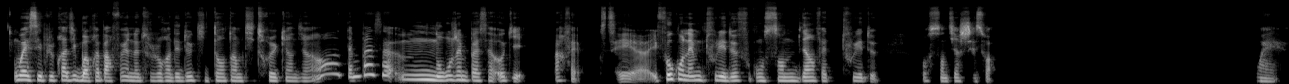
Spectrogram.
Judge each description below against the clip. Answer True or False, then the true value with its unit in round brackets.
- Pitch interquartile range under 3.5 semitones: True (2.9 semitones)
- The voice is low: False (175 Hz)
